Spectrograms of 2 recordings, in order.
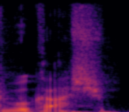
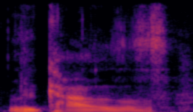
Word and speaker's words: Łukasz: But I think that would be pronounced Łukasz. All Right right. I'm glad that you knew that because I did not. I was gonna say either like Lucas.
